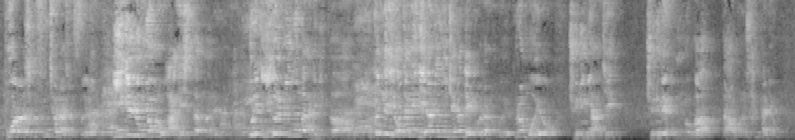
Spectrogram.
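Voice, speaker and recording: A male pastor preaching an emphatic revival sermon, acting out quoted prayers. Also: high-pitched. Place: church hall. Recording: very echoey hall, distant mic.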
